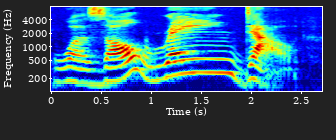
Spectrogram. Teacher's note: juntei was no all, o S ganhou som de Z.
